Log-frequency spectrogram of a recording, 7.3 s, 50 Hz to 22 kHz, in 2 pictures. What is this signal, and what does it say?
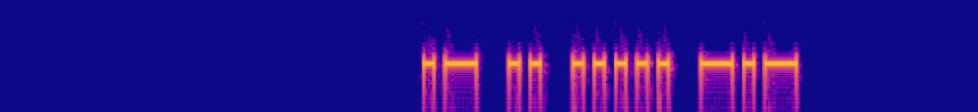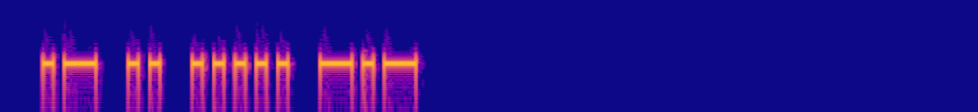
Morse code, heard as a keyed tone, about 30 wpm, 700 Hz. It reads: AI5K AI5K
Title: USA Call Signs - 4 Characters - Repeated 2x - 30wpm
